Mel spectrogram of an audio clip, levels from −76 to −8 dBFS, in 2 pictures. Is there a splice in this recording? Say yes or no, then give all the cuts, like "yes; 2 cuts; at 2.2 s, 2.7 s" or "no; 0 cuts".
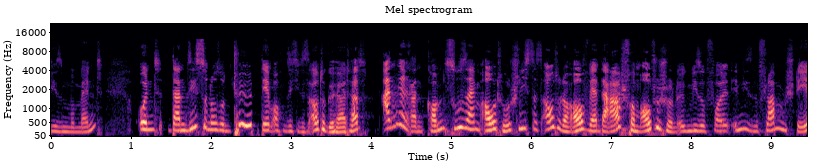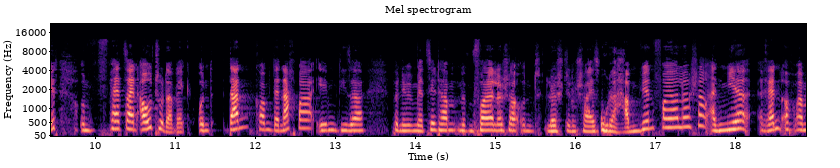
yes; 3 cuts; at 4.0 s, 16.3 s, 17.6 s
